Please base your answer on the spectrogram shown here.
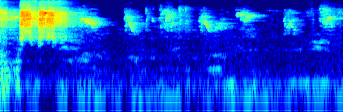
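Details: [' Black francolin of pure Sindhi stock: two loud, harsh, grating bursts in quick succession, followed by a run of fainter scratchy notes with short gaps between them.']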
